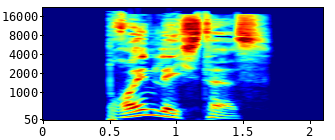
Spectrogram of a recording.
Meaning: strong/mixed nominative/accusative neuter singular superlative degree of bräunlich
- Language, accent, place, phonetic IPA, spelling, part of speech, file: German, Germany, Berlin, [ˈbʁɔɪ̯nlɪçstəs], bräunlichstes, adjective, De-bräunlichstes.ogg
